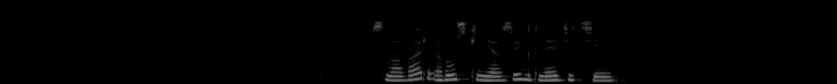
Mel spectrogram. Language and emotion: Russian, neutral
